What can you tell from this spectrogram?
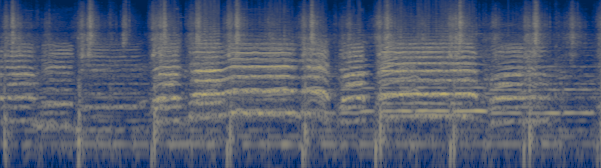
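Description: Guarani Mbya group song: a choir of voices singing in unison over a steady struck beat, about one hit every three-quarters of a second, with long held notes in the second half.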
